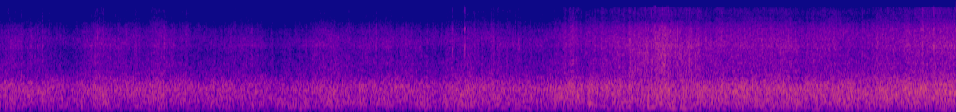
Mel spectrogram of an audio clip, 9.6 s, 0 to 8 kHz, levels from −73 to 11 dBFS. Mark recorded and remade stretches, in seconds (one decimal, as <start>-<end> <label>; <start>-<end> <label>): 0.0-1.4 recorded; 1.4-3.1 remade; 3.1-5.4 recorded; 5.4-6.4 remade; 6.4-9.6 recorded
